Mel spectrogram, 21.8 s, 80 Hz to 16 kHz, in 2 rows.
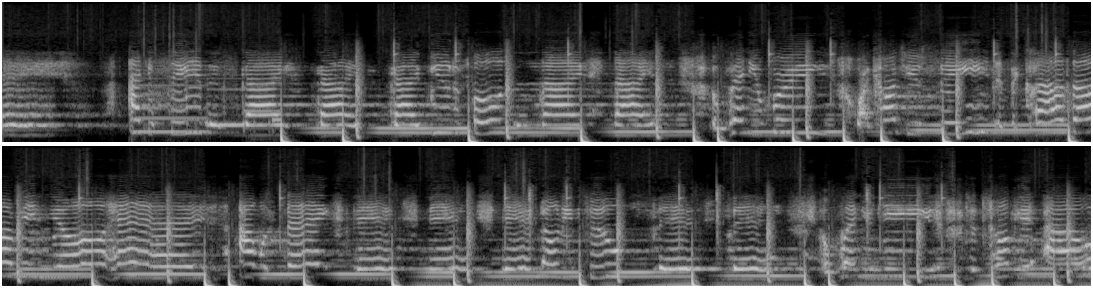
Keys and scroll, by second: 4.2 t.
